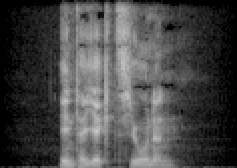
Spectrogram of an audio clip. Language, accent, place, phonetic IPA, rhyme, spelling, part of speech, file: German, Germany, Berlin, [ˌɪntɐjɛkˈt͡si̯oːnən], -oːnən, Interjektionen, noun, De-Interjektionen.ogg
- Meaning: plural of Interjektion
